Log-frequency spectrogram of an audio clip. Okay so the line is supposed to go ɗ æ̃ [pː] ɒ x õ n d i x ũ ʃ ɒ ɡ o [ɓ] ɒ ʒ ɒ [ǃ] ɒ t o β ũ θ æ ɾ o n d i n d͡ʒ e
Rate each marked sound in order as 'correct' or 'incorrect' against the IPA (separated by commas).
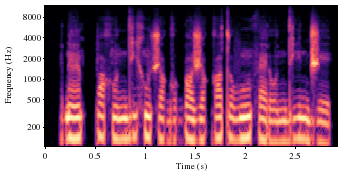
correct, incorrect, incorrect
